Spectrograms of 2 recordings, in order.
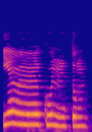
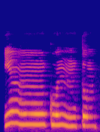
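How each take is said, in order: First: The n is hidden in a held nasal hum. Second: The same.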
